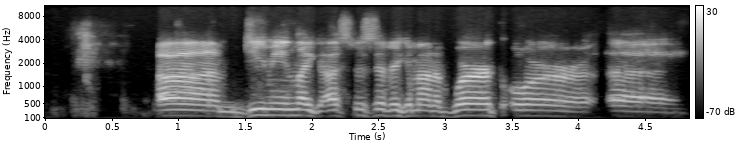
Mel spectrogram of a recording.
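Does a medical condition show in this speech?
No.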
